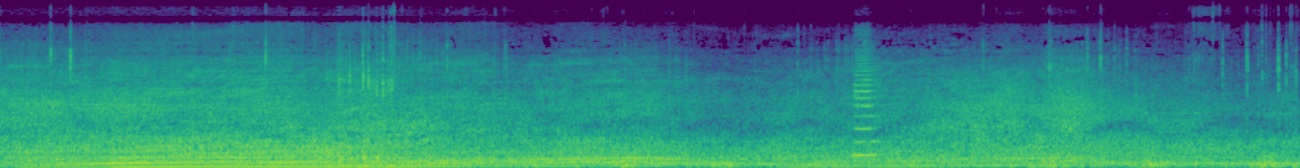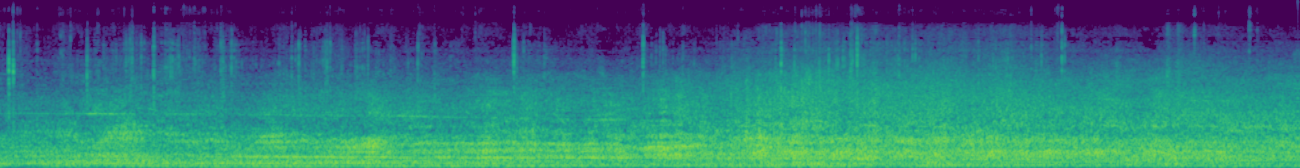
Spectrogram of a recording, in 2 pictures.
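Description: Road traffic passing close by: a semi-truck's diesel engine goes past loudly in the first several seconds, then steady traffic noise continues from other vehicles. About a third of the way in comes one short horn toot.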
